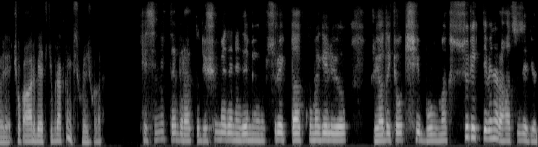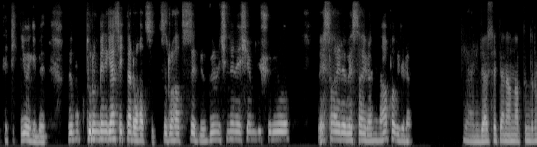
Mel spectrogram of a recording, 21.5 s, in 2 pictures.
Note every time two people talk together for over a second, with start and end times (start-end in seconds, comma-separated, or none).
none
